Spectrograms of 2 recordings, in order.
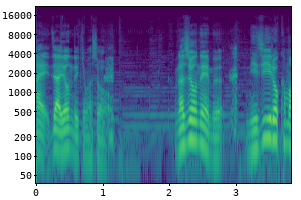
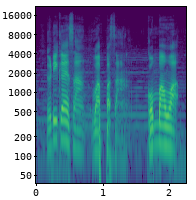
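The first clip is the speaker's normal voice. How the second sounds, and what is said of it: Imitates another person's voice. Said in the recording (Japanese): “声真似します、僕。虹色かまぼこさんの。”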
